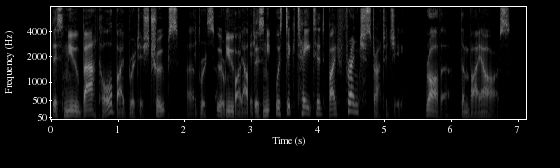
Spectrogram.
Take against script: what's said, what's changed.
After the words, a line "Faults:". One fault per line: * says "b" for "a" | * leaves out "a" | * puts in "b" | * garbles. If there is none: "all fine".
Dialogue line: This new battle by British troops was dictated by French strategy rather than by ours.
This new battle by British troops [garbled] was dictated by French strategy rather than by ours.
Faults:
* garbles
